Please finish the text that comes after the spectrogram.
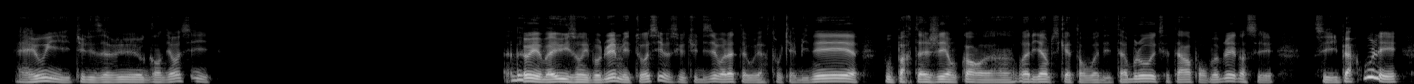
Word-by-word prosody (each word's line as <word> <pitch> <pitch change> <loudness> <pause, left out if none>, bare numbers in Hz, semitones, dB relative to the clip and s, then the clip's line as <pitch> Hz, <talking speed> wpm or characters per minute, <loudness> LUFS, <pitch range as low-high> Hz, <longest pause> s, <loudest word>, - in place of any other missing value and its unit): Eh 115 +1 -3
oui, 130 -9 -1
tu 115 - -6
les 110 -1 -4
as 110 - 0
vus, 115 +1 -2
heu, 110 - -2
grandir 110 +3 -4
aussi. 140 -6 -7 2.9
Ah, - - -9
bah, 215 - +2
oui, 145 -4 +8
bah, 115 0 +5
eux, 130 - +6
ils 115 -2 0
ont 115 - +3
évolué, 110 +8 +2
mais 110 -8 -1
toi 115 - -2
aussi, 135 - -3
parce 115 - -6
que 110 - -7
tu 105 - -11
disais, 115 +6 -5
voilà, 120 +1 +3
tu - - -21
as 105 - -3
ouvert 105 0 -7
ton 105 - -12
cabinet, 130 +9 +3
heu, - - -4 0.2
vous 120 - -2
partagez 120 +2 +1
encore, 110 -1 -1
heu, 105 - -2
un 105 +1 -7
vrai 120 -2 0
lien, 125 +1 +3
parce 115 - -11
qu'elle - - -2
t'envoie 105 0 -5
des 100 - -11
tableaux 135 +7 +1
et 125 - -3
cetera 115 +1 -4
pour 105 - -8
meubler. 140 +7 -1
Non, 125 - -3
c'est 105 -3 -11 0.4
c'est 110 - -6
hyper 105 0 0
cool 330 +1 +6
et 125 0 +2
115 Hz, 225 wpm, -24 LUFS, 105-130 Hz, 2.9 s, oui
